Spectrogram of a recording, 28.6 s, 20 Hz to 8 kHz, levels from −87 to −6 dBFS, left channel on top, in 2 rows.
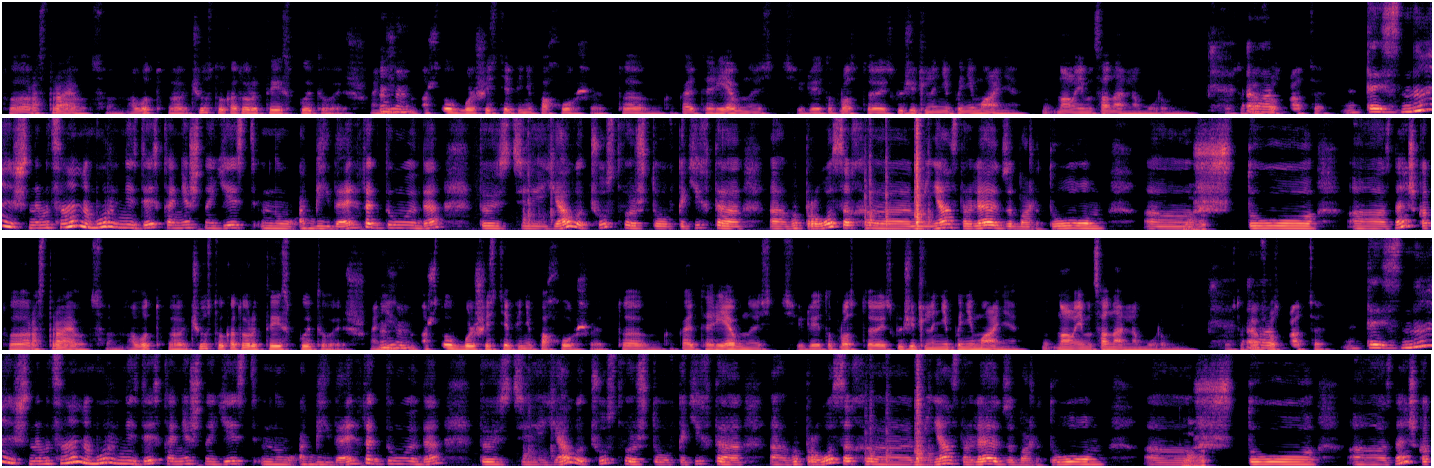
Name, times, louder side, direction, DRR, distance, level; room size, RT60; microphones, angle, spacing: voice 1, 0.1-7.7 8.0-10.1 10.4-11.8 12.5-13.2 26.1-26.3, right 3 dB, 65° right, 0.7 m, -34 dB
voice 2, 3.8-4.1 12.1-12.7 13.4-28.5, left 2 dB, 40° left, 1.1 m, -32 dB
Telephone, 17.5-20.9 21.3-21.4 21.6-24.5, left 5 dB, 60° left, 0.6 m, -39 dB
4.6 x 2.5 x 2.8 m
head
